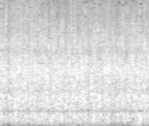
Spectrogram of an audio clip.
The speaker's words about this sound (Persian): این صدای آب روان را شاید مردم در مناطق جنوب و جنوب غرب افغانستان کمتر بشنوند، زیرا سطح آب پایین آمده و مشکلات ناشی از کمبود آب در بسیاری مناطق افزایش یافته است.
